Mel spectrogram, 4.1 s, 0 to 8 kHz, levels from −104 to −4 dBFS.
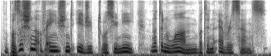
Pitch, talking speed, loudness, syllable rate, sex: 150 Hz, 205 wpm, -19 LUFS, 6.2 syllables/s, male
